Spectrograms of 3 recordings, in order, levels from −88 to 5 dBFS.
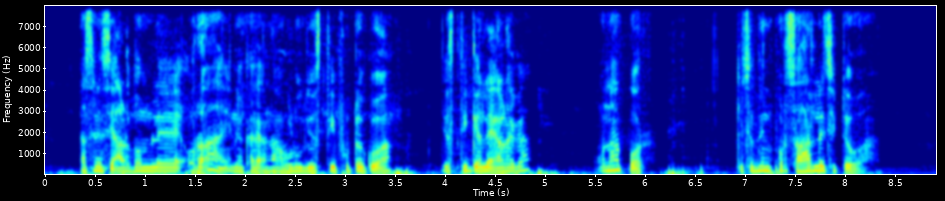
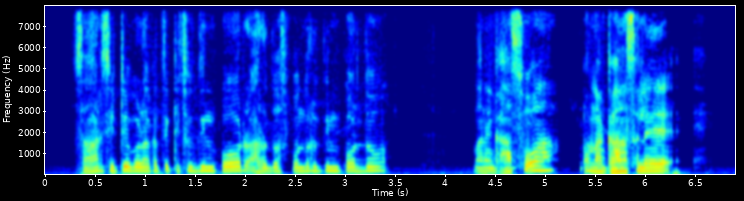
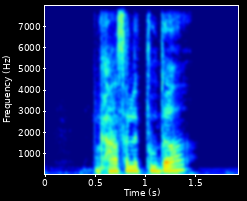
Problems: background sounds at intervals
